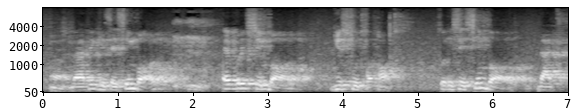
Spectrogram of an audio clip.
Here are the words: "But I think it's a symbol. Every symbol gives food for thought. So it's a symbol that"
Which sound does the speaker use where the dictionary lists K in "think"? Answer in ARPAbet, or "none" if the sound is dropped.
K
